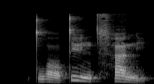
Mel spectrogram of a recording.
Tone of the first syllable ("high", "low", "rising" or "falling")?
low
